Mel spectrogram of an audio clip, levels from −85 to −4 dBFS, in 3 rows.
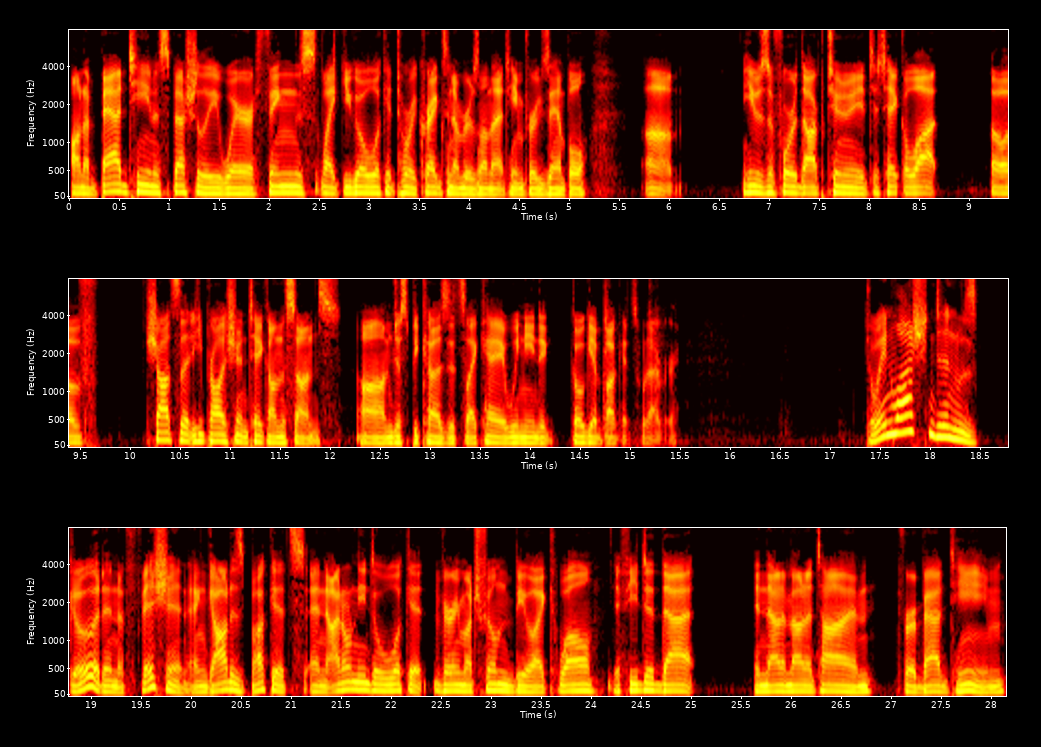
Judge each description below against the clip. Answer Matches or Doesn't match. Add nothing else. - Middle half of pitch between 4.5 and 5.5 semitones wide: Doesn't match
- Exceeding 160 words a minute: Matches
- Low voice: Matches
